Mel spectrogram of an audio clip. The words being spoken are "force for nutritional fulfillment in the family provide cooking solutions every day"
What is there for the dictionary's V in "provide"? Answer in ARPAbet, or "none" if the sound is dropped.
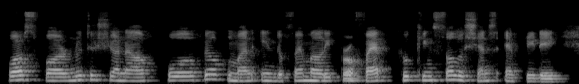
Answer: F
